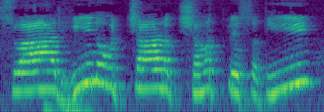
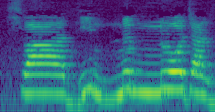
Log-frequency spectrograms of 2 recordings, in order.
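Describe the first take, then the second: First: "स्वाधीन उच्चारण" split clearly, slow, with one na; corrected reading. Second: "स्वाधीनोच्चारण" slowly, with the doubled na pointed out; stressed wrong reading. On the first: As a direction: say "स्वाधीन उच्चारण क्षमत्व सती" slowly, word by word. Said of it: "ठीक नहीं, एक नकार". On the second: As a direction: read "स्वाधीनोच्चारण" as the wrong form, slow and deliberate. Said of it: "दो नकार आ गया". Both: Shown as a demonstration.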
